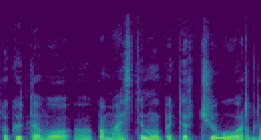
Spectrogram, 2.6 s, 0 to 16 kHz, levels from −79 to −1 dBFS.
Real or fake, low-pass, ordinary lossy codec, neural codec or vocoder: real; 14.4 kHz; AAC, 64 kbps; none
